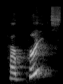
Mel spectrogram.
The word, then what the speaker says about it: Harpreet: hear you and so um everyone please welcome harpreet did i pronounce that correctly yes you did so uh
